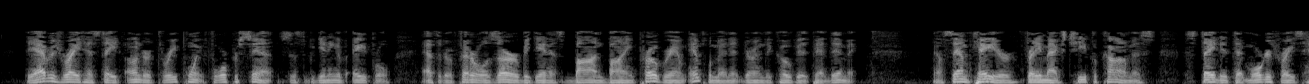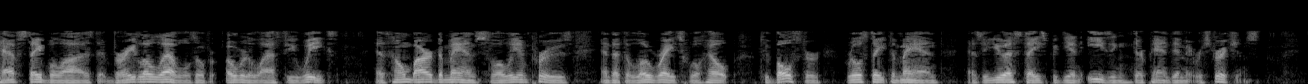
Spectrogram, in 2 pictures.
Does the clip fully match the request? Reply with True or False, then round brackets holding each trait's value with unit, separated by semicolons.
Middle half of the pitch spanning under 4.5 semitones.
True (3.9 semitones)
